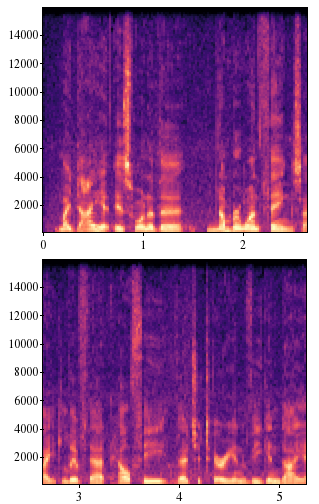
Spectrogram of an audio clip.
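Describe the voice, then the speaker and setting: A plain, everyday voice at a moderate pace, with hardly any pauses. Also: man, fairly high pitch for a man, ordinary pitch variation, very even loudness. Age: 60s. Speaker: interviewee sharing vegan lifestyle. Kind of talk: interview.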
